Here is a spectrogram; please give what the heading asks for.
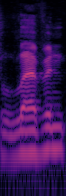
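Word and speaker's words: Levan: lo and behold, I found the name is Levin Polka, Levin, L-E-V-A-N, L-E-V-A-N, Levin Polka. Polka is spelled with 2 Ks, and it's actually Finnish in origin, from the 1800s, a Finnish folk song.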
